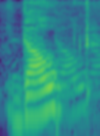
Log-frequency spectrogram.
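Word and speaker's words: doubt: या शक करना डाउट्स डाउट एक बी साइलेंट है बच्चों तो डाउट नहीं बोलेंगे आप आप बोलेंगे डाउट ओके दंगल दंगल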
